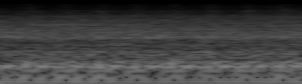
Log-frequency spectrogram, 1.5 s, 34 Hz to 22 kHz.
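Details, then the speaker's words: Chrysler engine idling about 700 rpm during a Matco MaxMe injector kill test; cutting injector 2 leaves rpm unchanged while cutting injector 1 drops it. Uneven, lumpy beat with a missing pulse. Misfire at idle, dead cylinder 2. "Number two, hit it, and it doesn't change at all. It stays right at 700. So that's, I know cylinder"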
